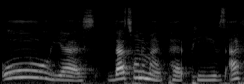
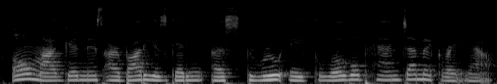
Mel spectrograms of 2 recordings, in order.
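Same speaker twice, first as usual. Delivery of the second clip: ordinary talk, nothing marked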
